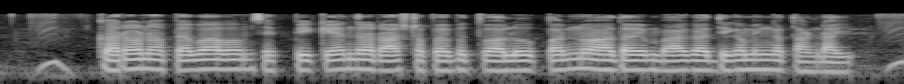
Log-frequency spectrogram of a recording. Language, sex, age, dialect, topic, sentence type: Telugu, male, 18-24, Southern, banking, statement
